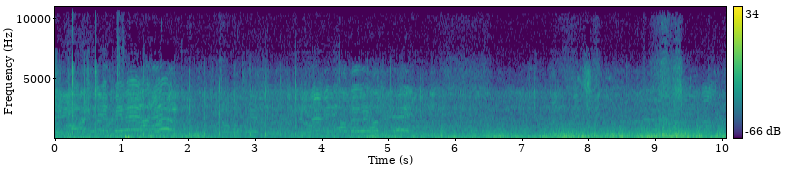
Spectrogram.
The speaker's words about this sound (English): And you can hear that wind coming in today.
